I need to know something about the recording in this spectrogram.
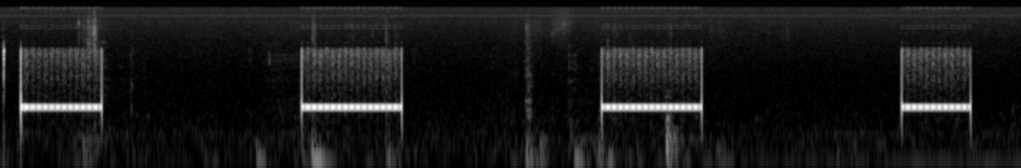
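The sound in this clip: A telephone ringing tone plays while a call is placed, four buzzy one-second bursts evenly spaced about three seconds apart, with quiet gaps of faint background noise between them and no talk.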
